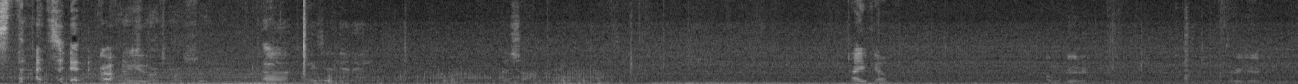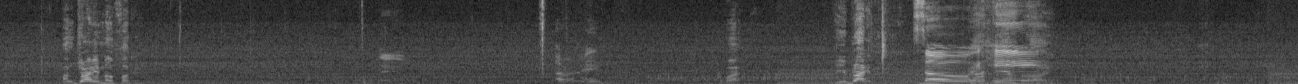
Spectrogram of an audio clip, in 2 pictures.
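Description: A car engine hums low inside the car.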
